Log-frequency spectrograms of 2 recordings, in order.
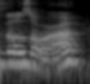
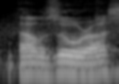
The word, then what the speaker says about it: Valzora: It's Valzora. – Valzora.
